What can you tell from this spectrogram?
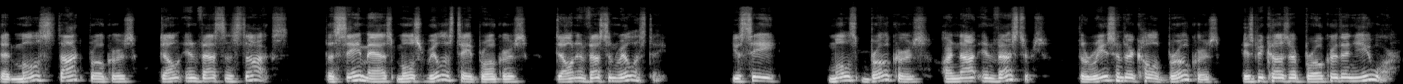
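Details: Adult male speaker; ordinary speech.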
